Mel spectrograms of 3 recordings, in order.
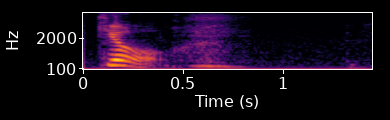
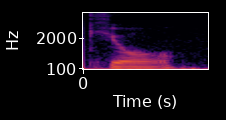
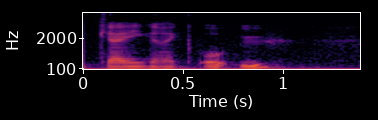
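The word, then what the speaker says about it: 今日: a prononcé par exemple Kyo, donc qu'on écrit avec notre alphabet à nous K-Y-O-U. Donc voilà, par exemple, on ne va pas prononcer Kyo-U ou quelque chose comme ça, c'est Kyo.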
